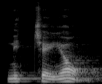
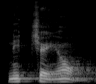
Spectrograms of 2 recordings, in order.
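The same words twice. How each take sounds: Both takes have the same delivery.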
